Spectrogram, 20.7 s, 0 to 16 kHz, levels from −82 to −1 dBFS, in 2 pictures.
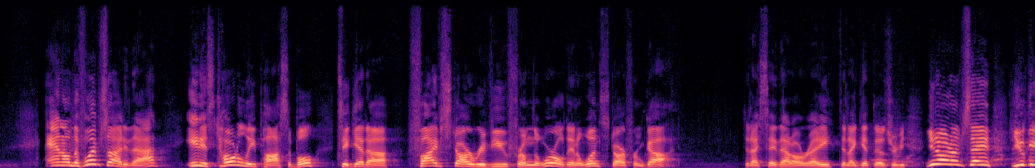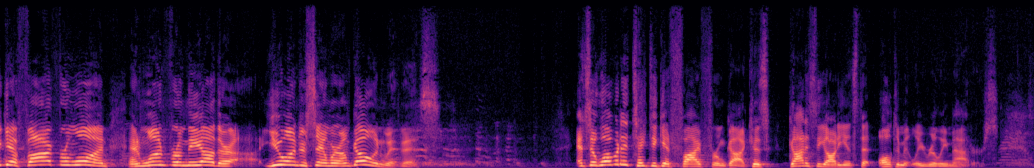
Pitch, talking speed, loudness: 245 Hz, 230 wpm, -17 LUFS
